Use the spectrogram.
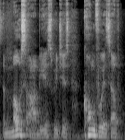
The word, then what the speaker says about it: kung fu: very good point that it should be pronounced like with a G sound not with a k sound uh the the K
